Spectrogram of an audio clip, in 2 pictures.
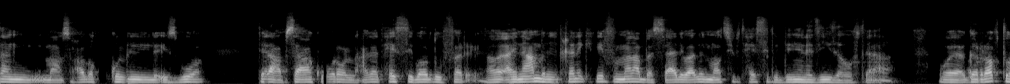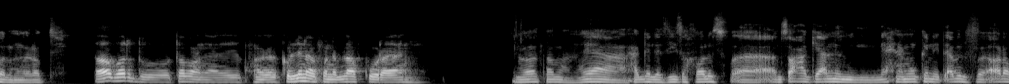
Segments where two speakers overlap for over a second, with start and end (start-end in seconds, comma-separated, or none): none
